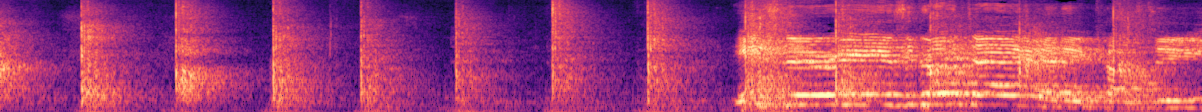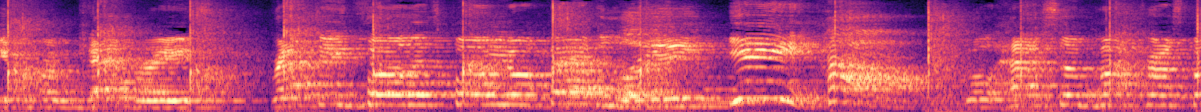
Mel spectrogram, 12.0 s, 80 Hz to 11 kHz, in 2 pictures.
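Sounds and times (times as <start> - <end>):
hand claps: 0.0 - 9.4, 10.6 - 12.0
voices singing: 3.5 - 12.0.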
